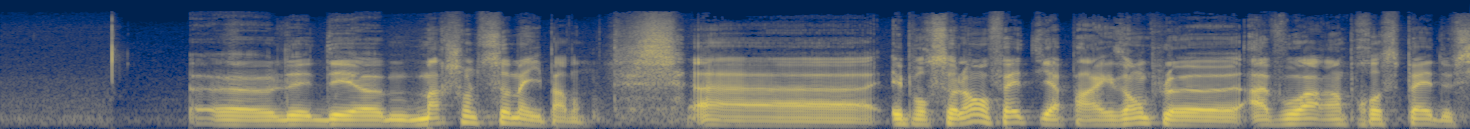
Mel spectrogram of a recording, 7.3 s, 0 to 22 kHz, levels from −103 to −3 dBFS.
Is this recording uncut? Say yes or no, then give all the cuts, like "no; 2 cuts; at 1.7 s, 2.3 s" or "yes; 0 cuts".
yes; 0 cuts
